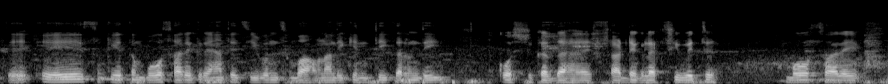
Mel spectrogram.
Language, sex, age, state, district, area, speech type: Punjabi, male, 30-45, Punjab, Mansa, urban, spontaneous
